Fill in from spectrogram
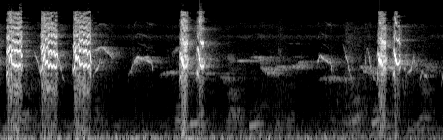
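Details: Oriental magpie-robin singing fast, used as a lure to provoke other magpie-robins to answer and sing: three loud harsh high bursts in quick succession, then thin whistled slurs, two more rasping notes and a final harsh burst.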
